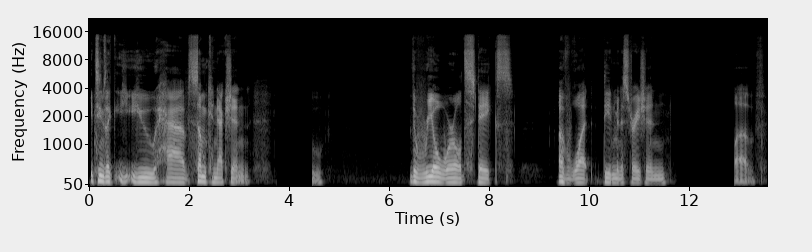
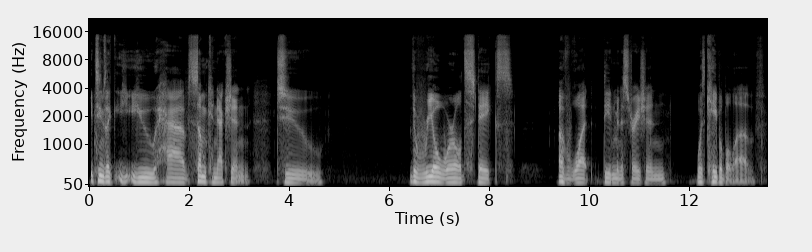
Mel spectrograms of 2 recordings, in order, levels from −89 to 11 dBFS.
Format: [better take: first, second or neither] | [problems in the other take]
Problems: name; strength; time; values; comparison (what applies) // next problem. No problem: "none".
second | audio cutting out; at 4 s for 0.5 s and at 12 s for 1 s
